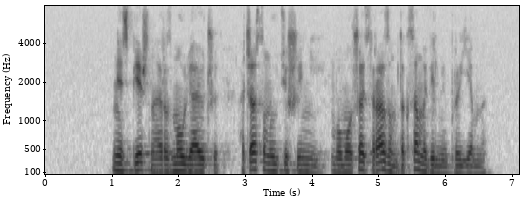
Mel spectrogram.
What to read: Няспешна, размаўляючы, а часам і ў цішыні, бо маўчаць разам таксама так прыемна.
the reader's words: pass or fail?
fail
